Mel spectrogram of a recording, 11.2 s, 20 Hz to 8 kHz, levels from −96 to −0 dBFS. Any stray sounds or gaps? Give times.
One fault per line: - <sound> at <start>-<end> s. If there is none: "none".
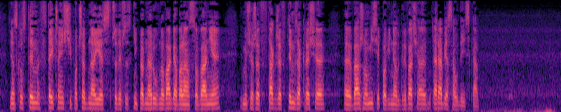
- bark at 9.6-11.2 s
